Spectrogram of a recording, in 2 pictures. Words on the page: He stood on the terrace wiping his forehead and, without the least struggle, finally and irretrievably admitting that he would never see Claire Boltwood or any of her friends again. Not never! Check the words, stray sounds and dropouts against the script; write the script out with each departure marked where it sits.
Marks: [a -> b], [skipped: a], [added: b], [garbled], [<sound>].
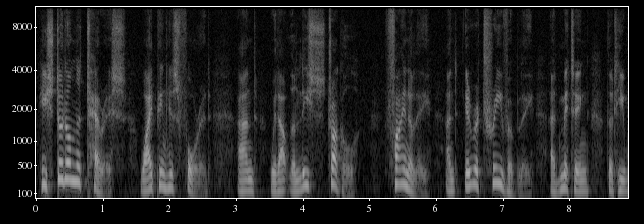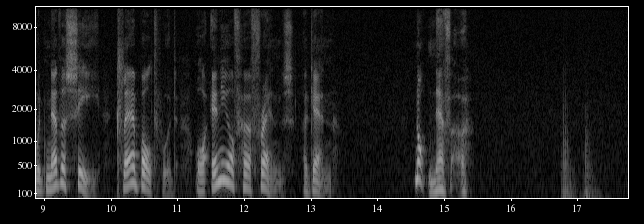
He stood on the terrace wiping his forehead and, without the least struggle, finally and irretrievably admitting that he would never see Claire Boltwood or any of her friends again. Not never! [thud]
